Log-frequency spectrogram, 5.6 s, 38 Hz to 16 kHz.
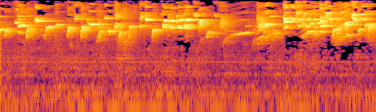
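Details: On 8 November 2019 a European goldfinch sings a steady stream of liquid, twittering notes, with descending chirps and tinkling trills tumbling one after another above a low background hum.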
